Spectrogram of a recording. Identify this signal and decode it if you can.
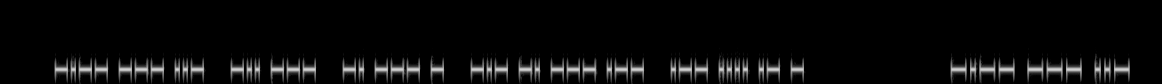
Morse code, heard as a keyed tone, about 33 wpm, 700 Hz. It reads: YOU DO NOT KNOW WHAT YOU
